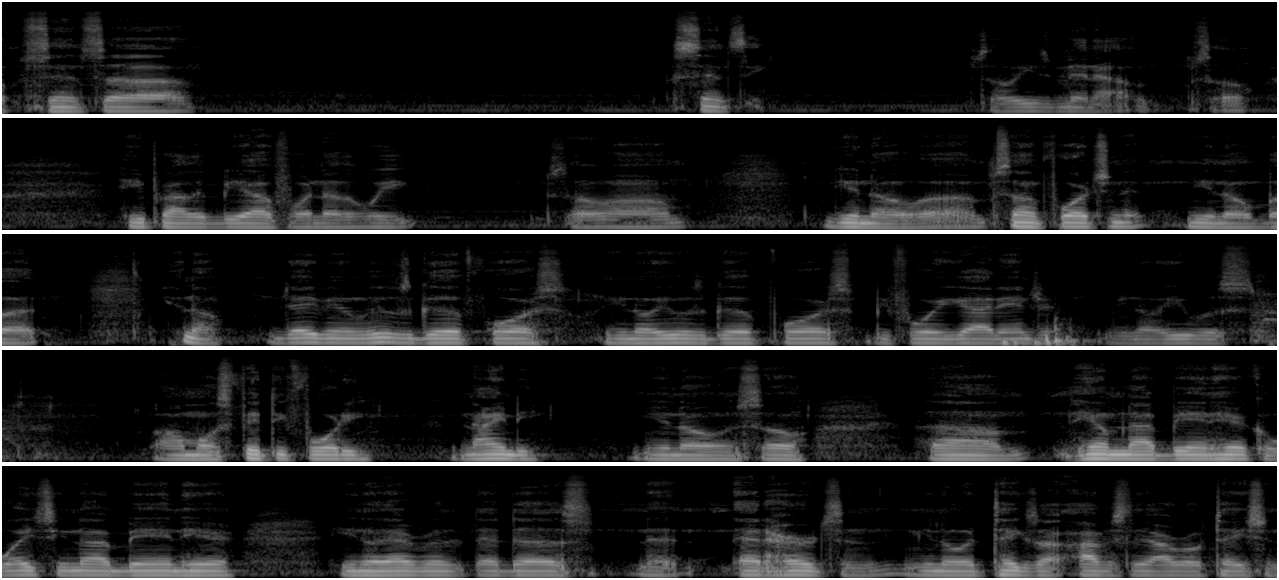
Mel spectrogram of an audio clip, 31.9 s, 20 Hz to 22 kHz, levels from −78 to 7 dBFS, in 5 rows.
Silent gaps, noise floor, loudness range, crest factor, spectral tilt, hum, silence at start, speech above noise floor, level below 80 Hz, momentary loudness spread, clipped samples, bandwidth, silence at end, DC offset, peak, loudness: none; -68 dBFS; 11 LU; 20 dB; -6 dB/octave; none; 0 s; 35 dB; -74 dBFS; 19 LU; under 0.1%; 16.5 kHz; 0 s; under 0.1%; -14 dBFS; -33 LUFS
